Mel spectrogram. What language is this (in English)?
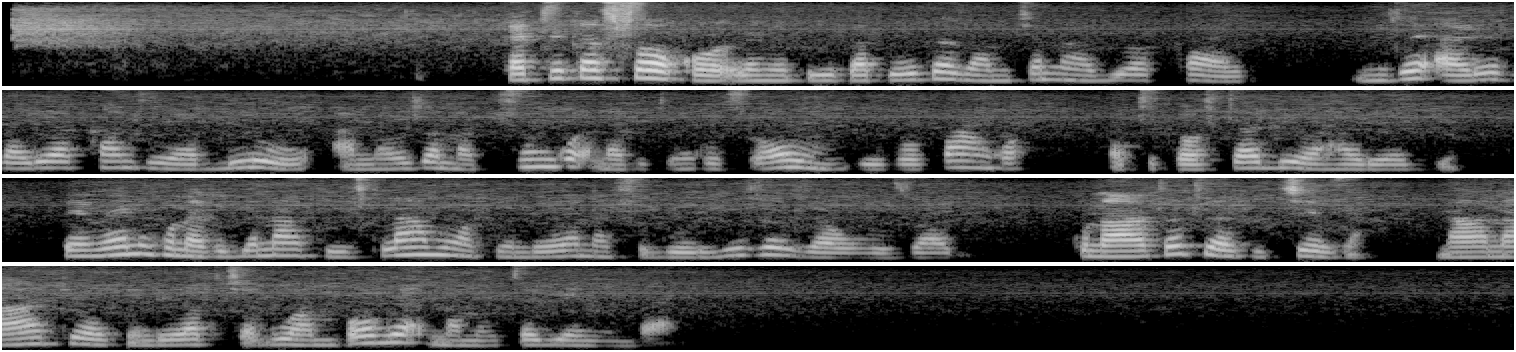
Swahili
